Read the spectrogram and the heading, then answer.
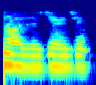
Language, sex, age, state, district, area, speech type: Nepali, male, 18-30, West Bengal, Darjeeling, rural, conversation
